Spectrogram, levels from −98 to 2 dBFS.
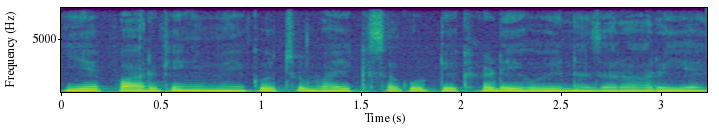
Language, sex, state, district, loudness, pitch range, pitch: Hindi, male, Chhattisgarh, Sukma, -15 LUFS, 165-190 Hz, 175 Hz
